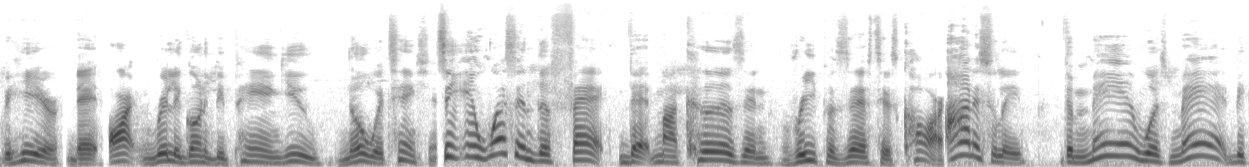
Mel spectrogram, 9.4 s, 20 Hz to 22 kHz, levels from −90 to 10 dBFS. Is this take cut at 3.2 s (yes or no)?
yes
